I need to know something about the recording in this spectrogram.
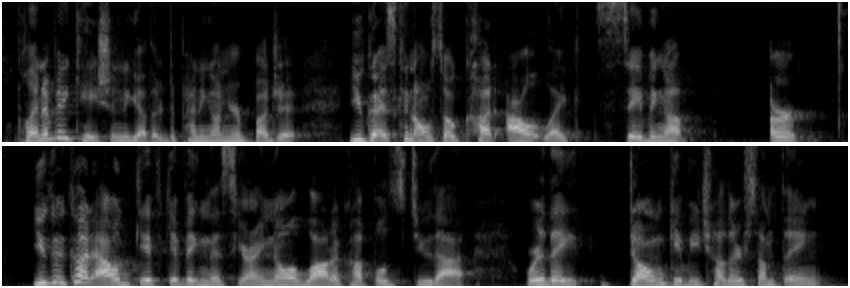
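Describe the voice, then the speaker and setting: A young woman hosting a casual solo podcast while sick and sniffling, chatty and rambling, with slang and laughs at herself. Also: medium pitch. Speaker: podcast host.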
